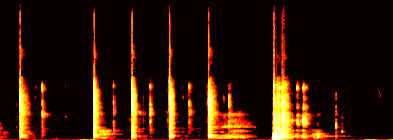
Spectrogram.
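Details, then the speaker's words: Igniter of a two-burner gas stove tested after being reinstalled during a hard-to-light repair. Sharp, crisp snaps on each pull, and the pull is still firm, so no replacement is needed: normal igniter operation. "Nah masih bisa digunakan ya, masih terasa bagus. Cara tarikannya itu sudah kenceng, masih kenceng, jadi nggak perlu diganti dulu."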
